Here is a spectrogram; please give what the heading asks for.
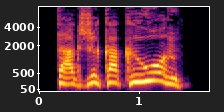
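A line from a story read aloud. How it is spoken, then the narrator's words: Thundering. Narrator (Russian): прогремел Сэл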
